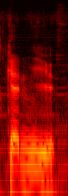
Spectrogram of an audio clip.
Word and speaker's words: Kamije: Je mets le tout dans un cartouche et ça se prononce Camillier.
